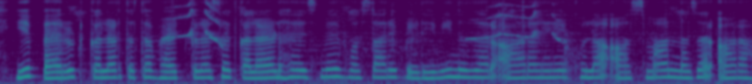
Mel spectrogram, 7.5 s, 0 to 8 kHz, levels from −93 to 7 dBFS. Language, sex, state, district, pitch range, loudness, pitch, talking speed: Hindi, female, Bihar, Purnia, 230-250 Hz, -48 LUFS, 240 Hz, 175 wpm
